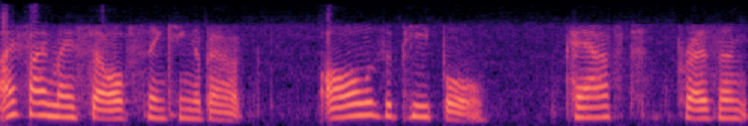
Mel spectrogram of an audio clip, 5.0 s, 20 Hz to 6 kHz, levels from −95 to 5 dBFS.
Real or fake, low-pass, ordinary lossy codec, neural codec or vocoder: fake; 5.4 kHz; AAC, 32 kbps; codec, 16 kHz, 16 kbps, FreqCodec, smaller model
